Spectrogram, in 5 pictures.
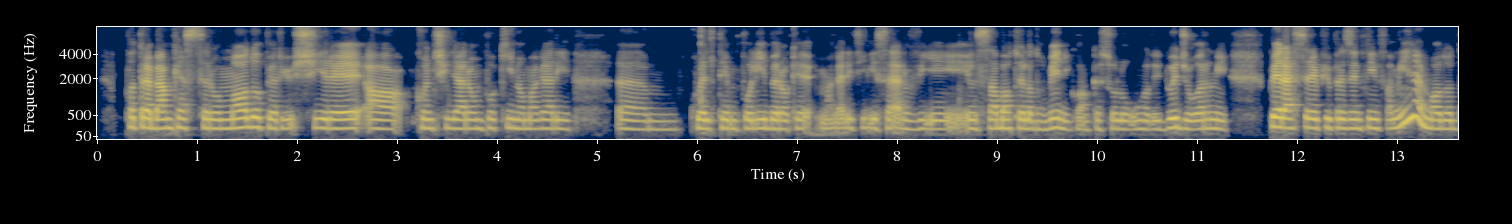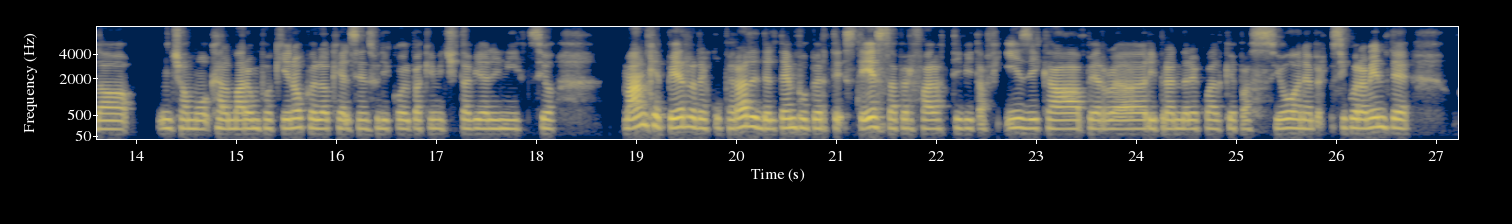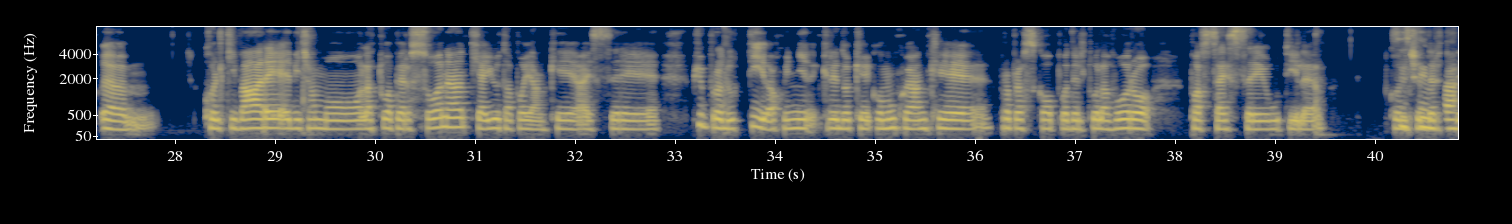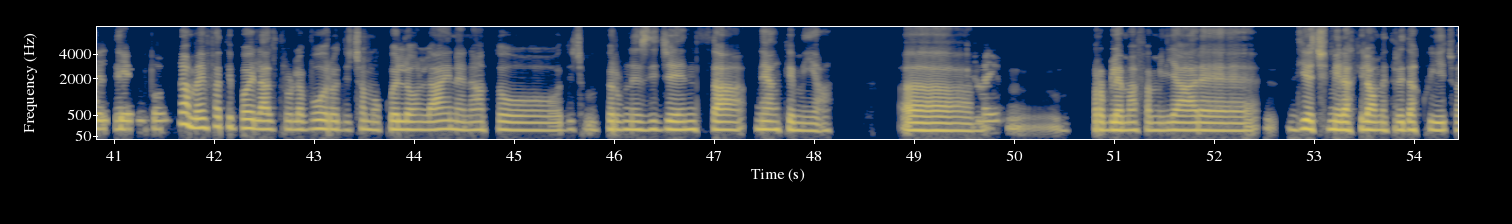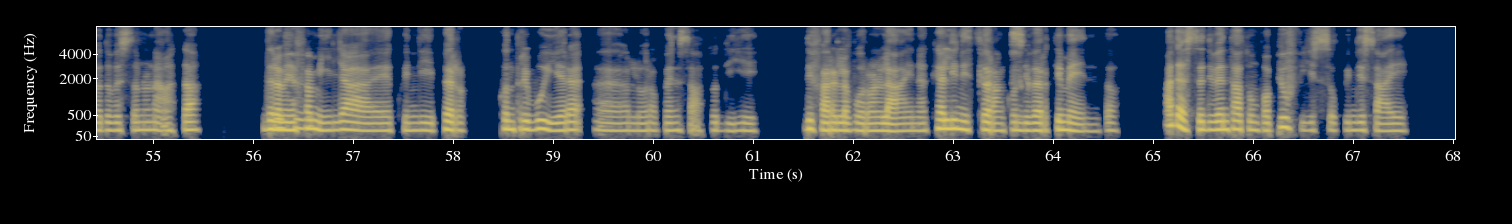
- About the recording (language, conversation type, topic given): Italian, advice, Come posso gestire il senso di colpa per aver trascurato la mia famiglia a causa del lavoro in azienda?
- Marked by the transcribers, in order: tapping; "Okay" said as "kay"; "Capisco" said as "casc"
